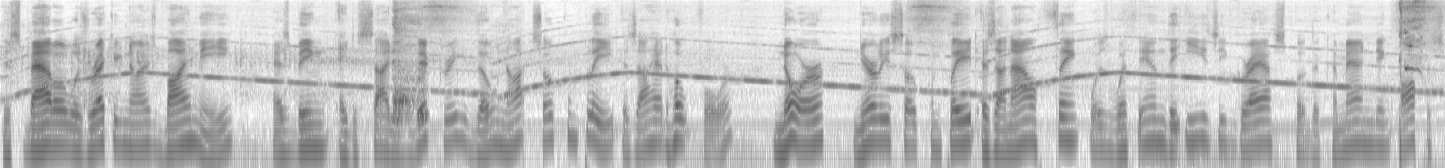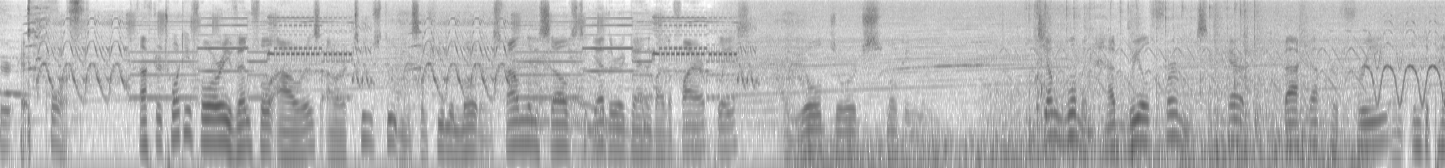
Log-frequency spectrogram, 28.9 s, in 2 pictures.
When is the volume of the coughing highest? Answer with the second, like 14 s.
4 s.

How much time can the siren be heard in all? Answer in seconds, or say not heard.
29 s.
